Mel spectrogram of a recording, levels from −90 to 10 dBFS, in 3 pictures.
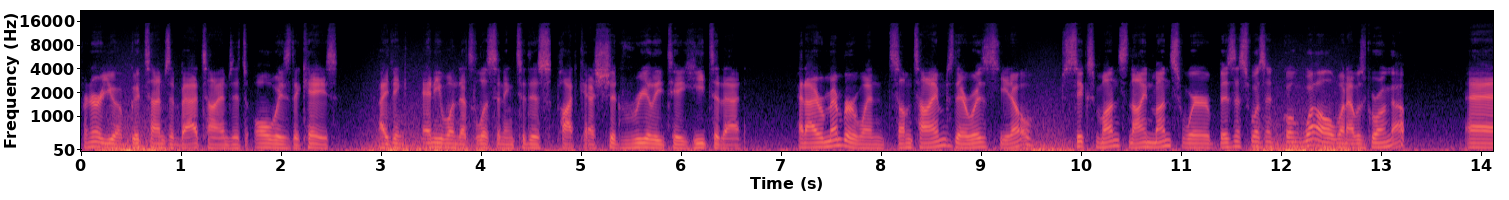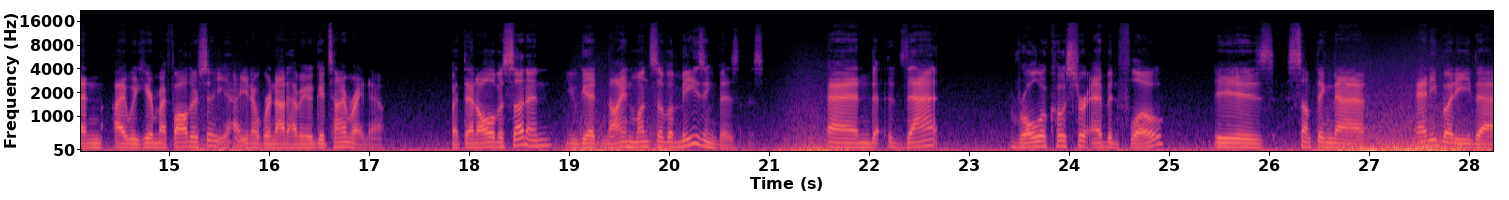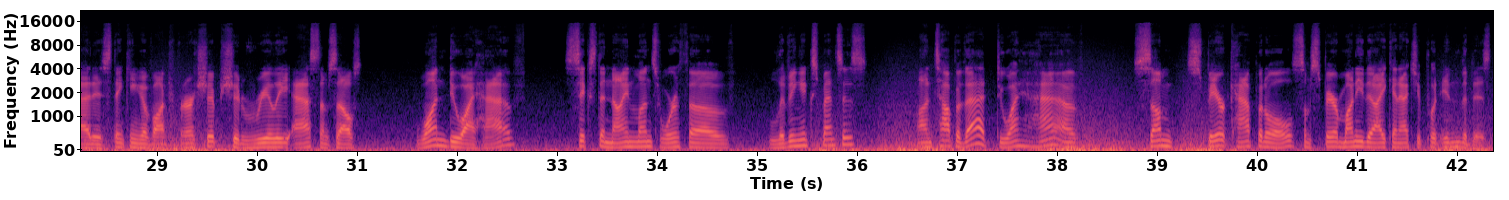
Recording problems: wind noise on the microphone; occasional gusts; 20 dB below the speech

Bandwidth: 15 kHz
